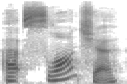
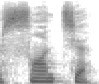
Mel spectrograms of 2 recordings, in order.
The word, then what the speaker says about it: sláinte: accent i think on on irish solanke is probably the most common pronunciation in ireland although you will hear Slainte can you hear the difference launcher launcher yes yes just very slight very slight now 1 i've also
